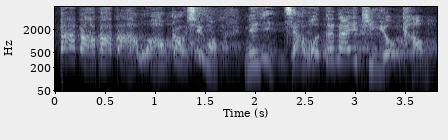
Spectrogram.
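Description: A man's voice: very high voice, expressive, moderate pace, voice pushed up. A man voicing his young schoolgirl daughter, calling out eagerly in a lifted voice. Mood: excited. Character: excited little schoolgirl daughter. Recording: long hall reverb.

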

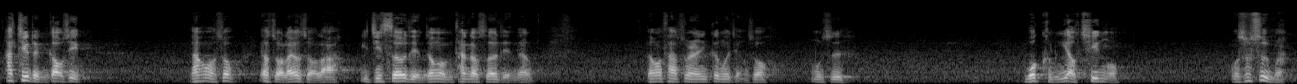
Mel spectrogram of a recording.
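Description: In a sermon delivered in an echoing church hall, a male pastor tells stories with animation, performing each line of dialogue himself. He speaks a little fast at medium pitch, leaving long pauses, with slight background noise.

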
